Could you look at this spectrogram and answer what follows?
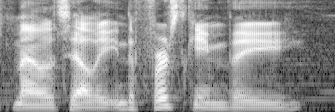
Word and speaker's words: Melitele: MELITELE'S heart can once again bring luck.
